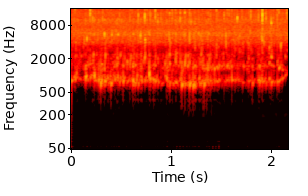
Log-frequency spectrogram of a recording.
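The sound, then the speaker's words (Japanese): A fizzy drink is poured steadily into a glass on the opposite ear side, with a continuous crackling hiss of bubbles for the whole stretch. It is quiet and intimate, with no talking. “というわけで、自分の分をせっかくなので逆側のお耳で継がせていただきます。”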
